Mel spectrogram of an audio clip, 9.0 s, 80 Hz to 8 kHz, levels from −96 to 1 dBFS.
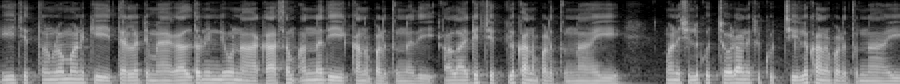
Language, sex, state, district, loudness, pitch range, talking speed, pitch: Telugu, male, Andhra Pradesh, Chittoor, -23 LUFS, 105-125 Hz, 115 wpm, 110 Hz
